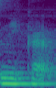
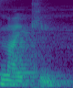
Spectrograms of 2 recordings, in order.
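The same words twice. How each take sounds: First: The brand name is read the Polish way. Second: The brand name is said the English way. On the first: The speaker calls it wrong. "as kids, we used to pronounce it as Nike" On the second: The speaker calls it right. "So it's Nike"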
